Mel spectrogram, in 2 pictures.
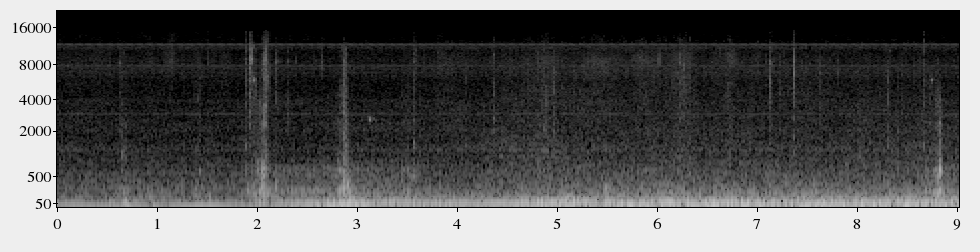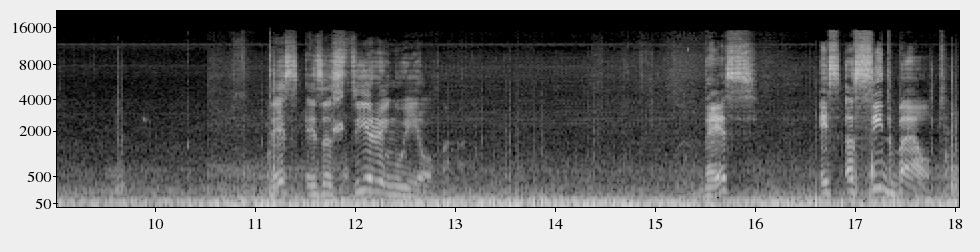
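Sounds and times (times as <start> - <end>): car engine and road rumble: 0.0 - 18.0.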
